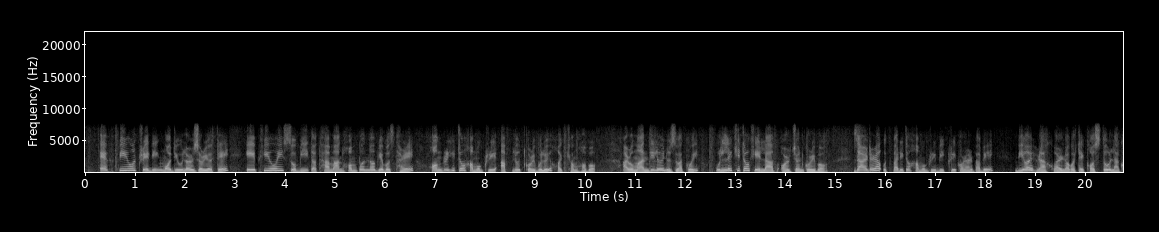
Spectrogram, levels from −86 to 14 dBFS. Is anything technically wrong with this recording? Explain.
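Yes, two things stand out.

Gain pumping runs through the whole clip. The level keeps breathing: the background swells up in the pauses, then ducks by something like 5 dB whenever the speech gets loud, so loud and quiet passages end up squashed closer together. The likely cause is input gain set far too hot for the mic, with a fast limiter or compressor clamping down on every loud moment and letting go between them.

There are also two AMR rate drops, from 11.77 to 12.87 s and from 17.27 to 20.06 s, lasting about 1.1 s and 2.8 s. The bandwidth stays the same and there's no dropout, but the speech turns noticeably rougher, raspier and more synthetic. That fits the network pushing the AMR-WB codec from the 12.65 kbit/s it uses elsewhere down to 6.6 kbit/s, spending bits on error protection over a weak radio link, then recovering.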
